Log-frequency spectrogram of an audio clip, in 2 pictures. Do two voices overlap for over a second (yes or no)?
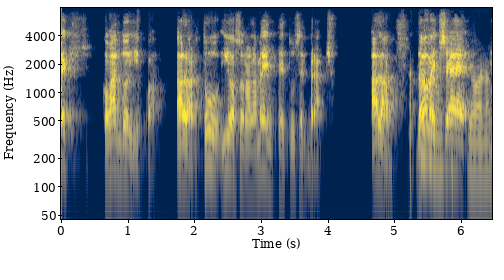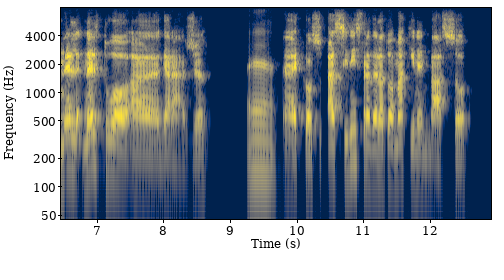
yes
